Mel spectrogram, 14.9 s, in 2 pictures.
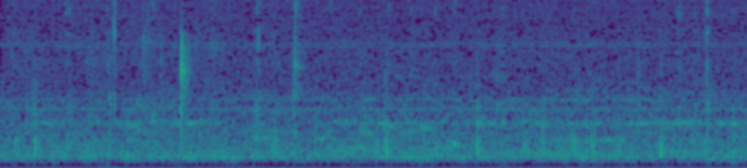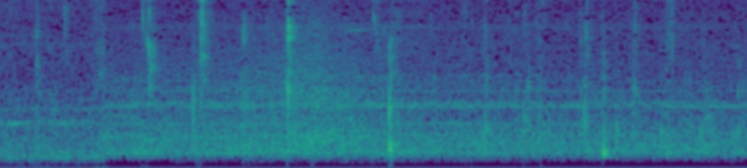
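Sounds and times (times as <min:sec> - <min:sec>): person chewing food: 0:00.0 - 0:14.9
lip smacks and clicks: 0:00.2 - 0:04.0.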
